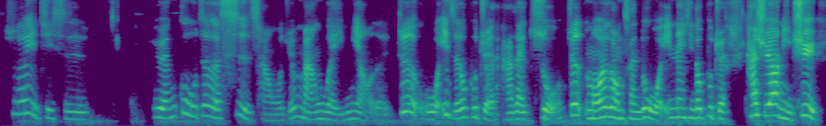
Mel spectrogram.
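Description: A woman guest in a casual chat, speaking in a calm, reflective way. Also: medium pitch, normal speed, breathy edge.

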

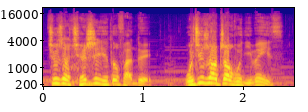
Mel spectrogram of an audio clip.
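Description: A drunk, desperate young man whose voice shoots high and loud, indignant and pleading in a storybook telling, as a male narrator puts him on. He sounds lively and strained. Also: very fast, faint music behind. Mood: pleading outburst.

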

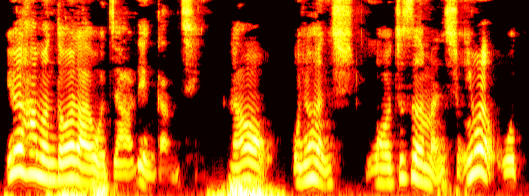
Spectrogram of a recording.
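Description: A woman telling a story in casual chat, animated and laughing often. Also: mid-range voice, brisk, no echo. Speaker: podcast host telling a story.

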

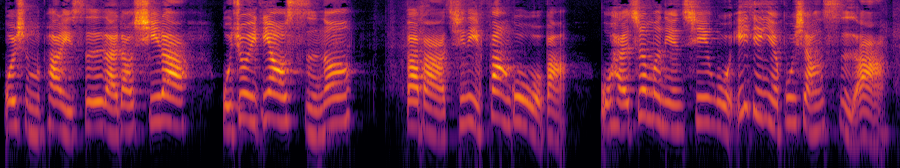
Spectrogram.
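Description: A woman's voice: fairly high pitch, moderate pace, a bit bright, natural voice. A woman voicing an innocent young daughter who pleads tearfully with her father in a storybook reading. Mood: pleading.

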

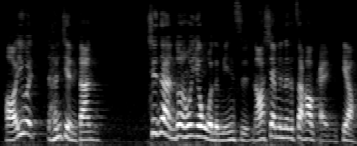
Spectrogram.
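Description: Male finance host, Taiwanese Mandarin accent, high voice, rapid and emphatic delivery. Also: lively intonation. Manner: emphatic and repetitive, often ends lines with a tag question. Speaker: stock market analyst host. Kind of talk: animated market commentary.

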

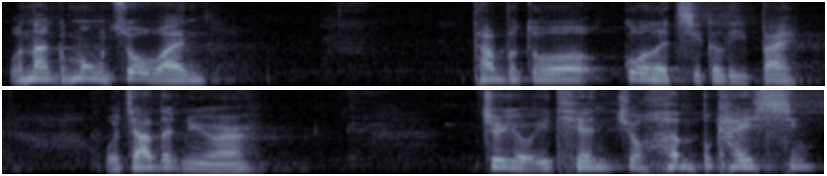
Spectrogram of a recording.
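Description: A man preaching a sermon as pastor, telling stories with strong emotion, moving from loud to hushed, with frequent stammered restarts. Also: on the high side, normal speed, long pauses, in a large hall.

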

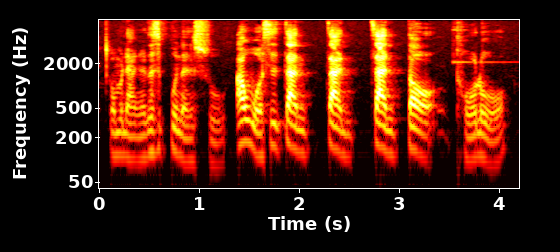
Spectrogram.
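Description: Lively young Taiwanese man telling stories. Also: medium pitch, fairly quick, slightly rough, no room sound, studio quality. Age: young adult. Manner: animated storytelling, laughs often, exaggerated tone. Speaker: podcast co-host. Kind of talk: casual chat.

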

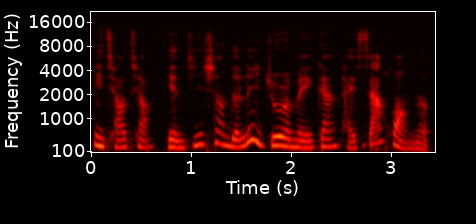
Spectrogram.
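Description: An impulsive, devoted young nobleman, voiced by a woman reading the story aloud. He speaks fast and earnestly, pressing and pleading, in a fairly high voice. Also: animated. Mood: coaxing.

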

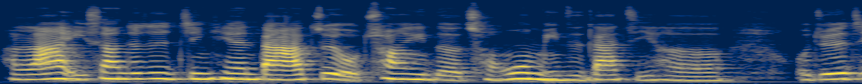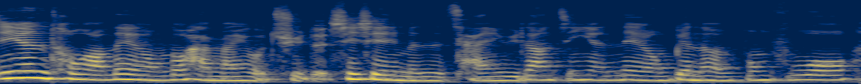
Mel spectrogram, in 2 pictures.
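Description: A woman's voice: mid-range voice, fairly even intonation, fast talker. A young woman with a Taiwanese Mandarin accent hosting a casual solo podcast, playful and chatty, with giggly asides. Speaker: podcast host.

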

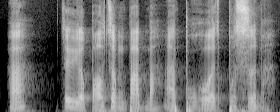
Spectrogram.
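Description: A man's voice: medium pitch, animated, fairly quick, dry recording. Taiwanese guy hosting a chatty solo show, bouncy up-and-down voice, dry close sound, lots of little filler words. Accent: Taiwanese Mandarin. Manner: rambling, full of filler particles and tag questions. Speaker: podcast host. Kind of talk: casual solo talk to listeners.

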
